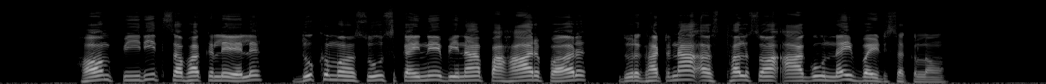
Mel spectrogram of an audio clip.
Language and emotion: Maithili, sad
